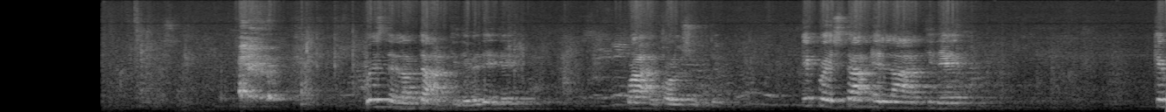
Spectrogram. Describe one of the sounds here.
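A middle-aged man speaks with animation into a microphone in an echoing hall.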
